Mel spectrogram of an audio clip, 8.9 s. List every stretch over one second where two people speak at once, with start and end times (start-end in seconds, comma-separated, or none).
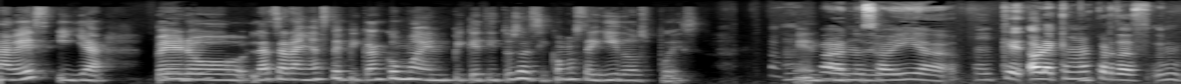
none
